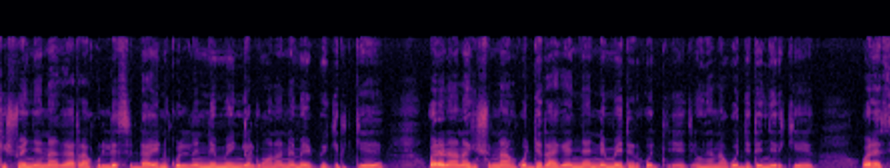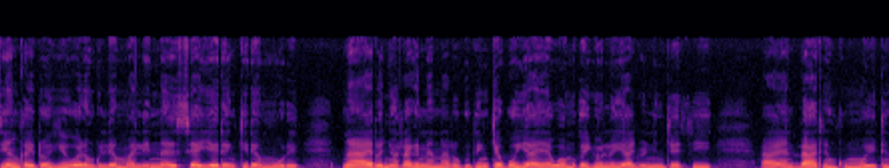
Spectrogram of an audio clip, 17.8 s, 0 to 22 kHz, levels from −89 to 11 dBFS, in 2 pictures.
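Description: A recording of speech with no technical faults to report. Nothing in the audio calls for a time or a cause to be noted.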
